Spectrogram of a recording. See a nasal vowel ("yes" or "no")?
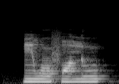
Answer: yes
